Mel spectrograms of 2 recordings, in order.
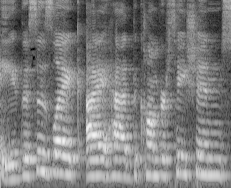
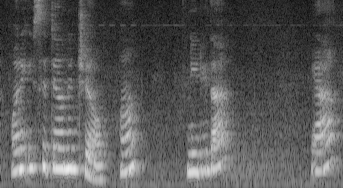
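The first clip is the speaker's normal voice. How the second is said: coaxing the cat; 7 semitones higher than usual. Real, not acted. Talking to her senior cat in high baby talk.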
